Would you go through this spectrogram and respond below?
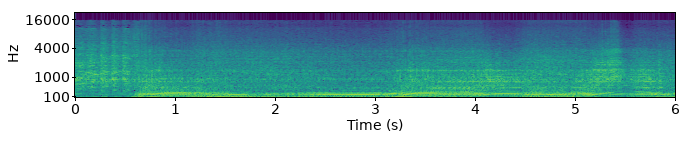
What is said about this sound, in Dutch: En dat was dus een Aston Martin. Kleur was wit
